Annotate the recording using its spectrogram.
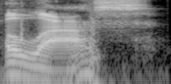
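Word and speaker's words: Hélas: It's Alas, but spelled significantly differently. H E L A S.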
